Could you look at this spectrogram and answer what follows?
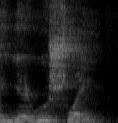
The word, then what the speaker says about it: Yerushalayim: When we pronounce it in Hebrew, there are two differences. In Hebrew, we say under the yud, we say there's a shva, two vertical dots. Yerushalayim. Under the lamed is a patach, la, and we insert a yud there, and we put a little dot under the yud as a tsere, as a chiruk, Yerushalayim.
